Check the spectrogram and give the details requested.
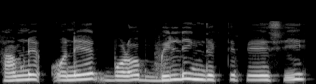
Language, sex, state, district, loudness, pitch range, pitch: Bengali, male, Assam, Hailakandi, -15 LUFS, 200-230 Hz, 210 Hz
